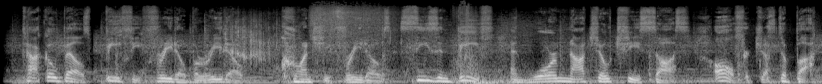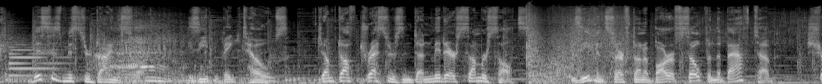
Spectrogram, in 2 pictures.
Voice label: Commercial VO

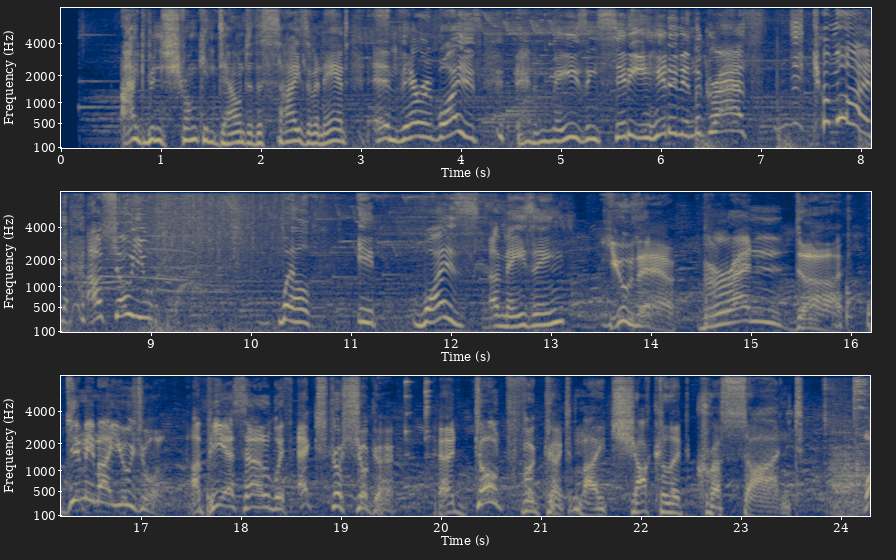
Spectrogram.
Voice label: Animation Demo

